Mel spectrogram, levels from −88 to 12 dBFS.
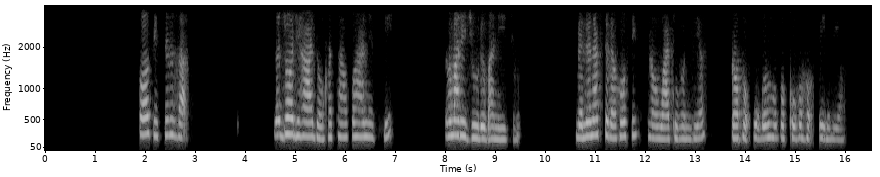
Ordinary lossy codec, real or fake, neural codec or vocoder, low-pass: AAC, 24 kbps; fake; codec, 16 kHz, 1.1 kbps, Voila-Tokenizer; 3.6 kHz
